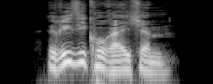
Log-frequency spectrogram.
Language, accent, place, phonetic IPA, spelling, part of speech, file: German, Germany, Berlin, [ˈʁiːzikoˌʁaɪ̯çm̩], risikoreichem, adjective, De-risikoreichem.ogg
- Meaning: strong dative masculine/neuter singular of risikoreich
